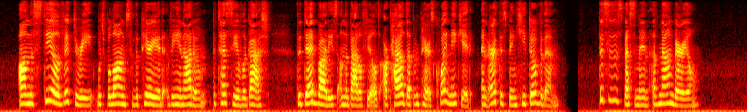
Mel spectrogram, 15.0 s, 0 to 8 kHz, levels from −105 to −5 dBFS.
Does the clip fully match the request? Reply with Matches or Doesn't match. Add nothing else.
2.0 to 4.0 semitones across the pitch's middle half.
Matches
